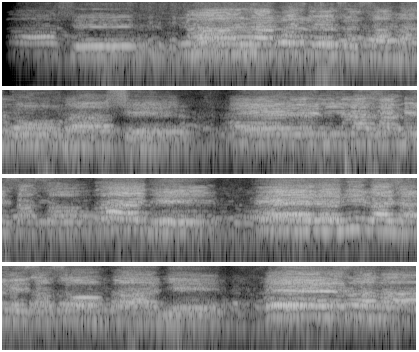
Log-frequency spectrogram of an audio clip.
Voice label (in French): Tram voix paillarde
